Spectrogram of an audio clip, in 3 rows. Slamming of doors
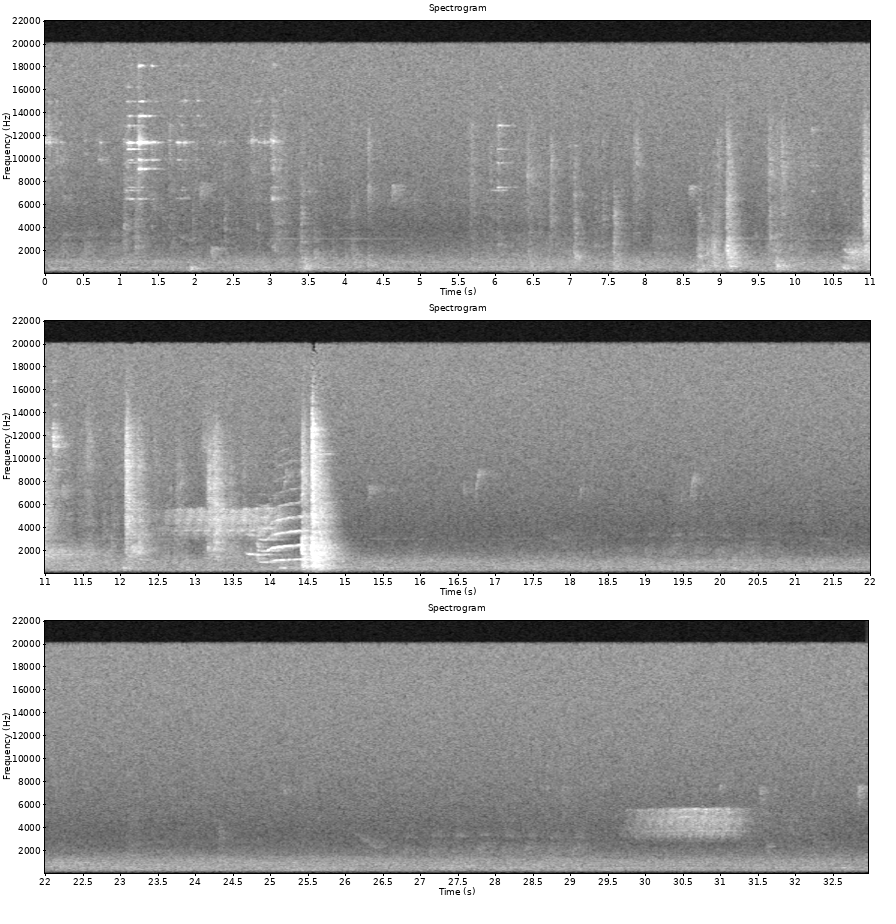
13.3s 15.1s

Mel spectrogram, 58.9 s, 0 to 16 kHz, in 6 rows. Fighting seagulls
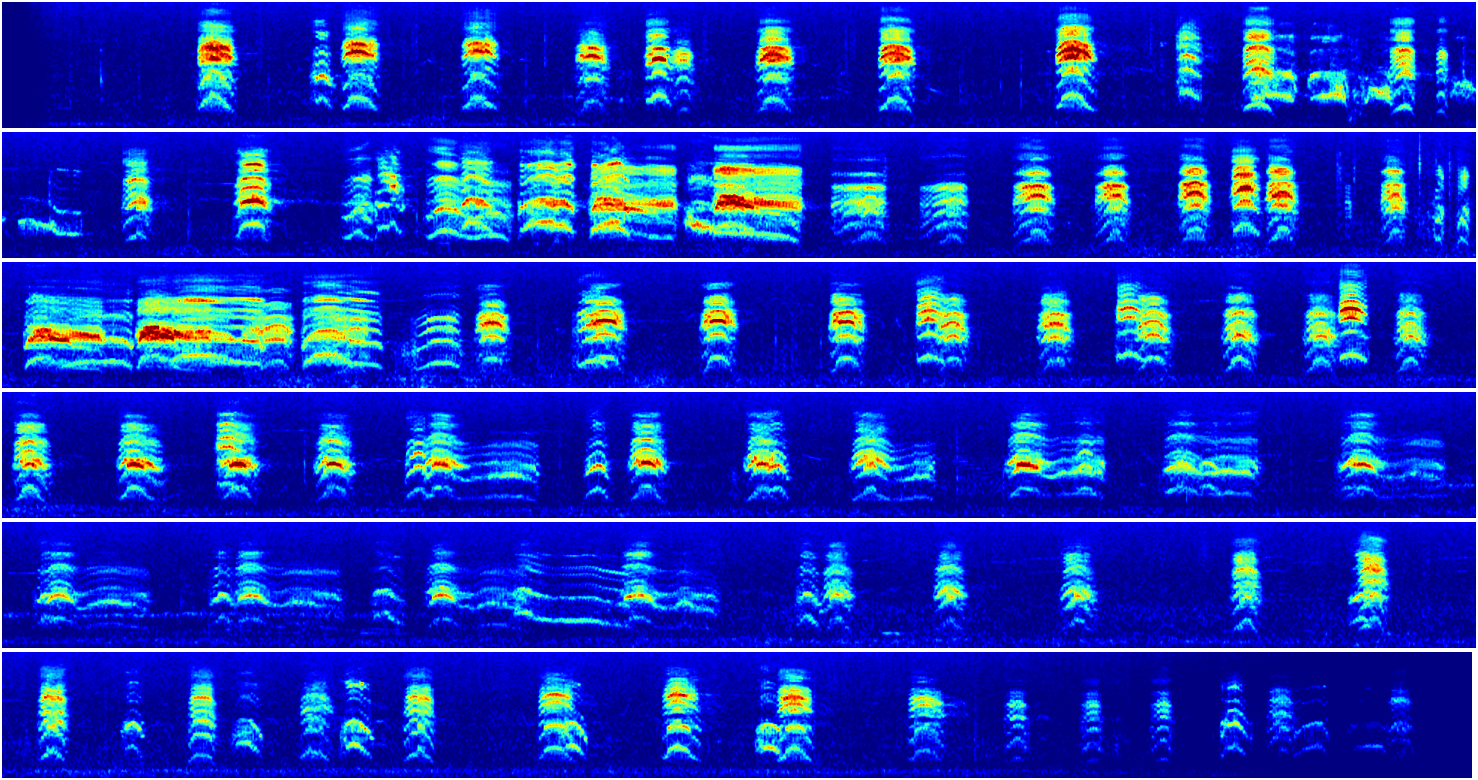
12.2s 23.8s

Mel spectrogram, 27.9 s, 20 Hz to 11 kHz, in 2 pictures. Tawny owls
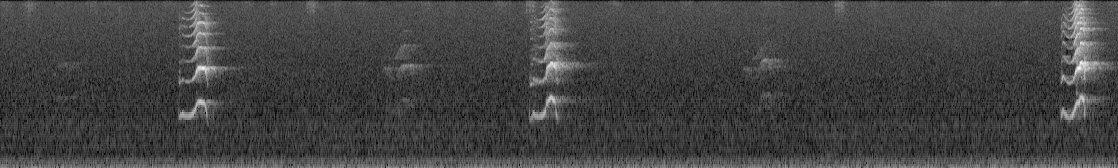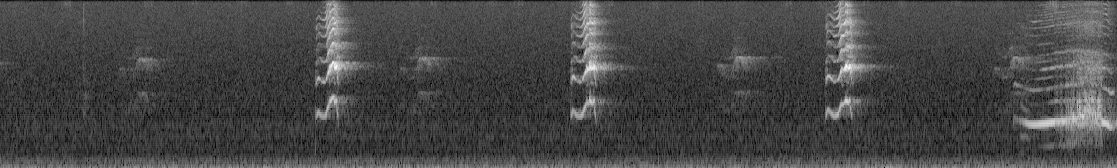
26.4s 27.9s

